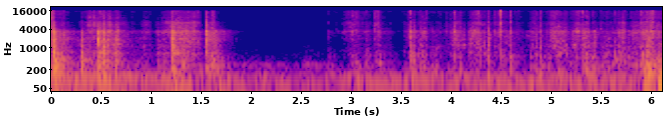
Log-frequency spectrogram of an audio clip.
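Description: Plastic engine-bay trim panel and its sound-deadening pad being pulled free by a gloved hand: irregular plastic clicks and knocks with rustling, a short pause about two seconds in, then more scattered handling.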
